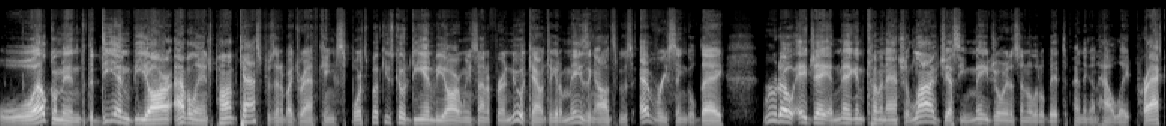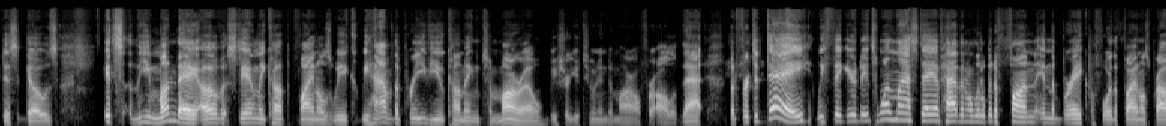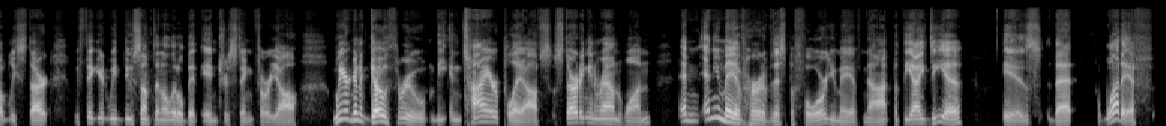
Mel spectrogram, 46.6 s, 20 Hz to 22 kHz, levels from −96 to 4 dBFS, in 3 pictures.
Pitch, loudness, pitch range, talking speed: 125 Hz, -23 LUFS, 105-155 Hz, 185 wpm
